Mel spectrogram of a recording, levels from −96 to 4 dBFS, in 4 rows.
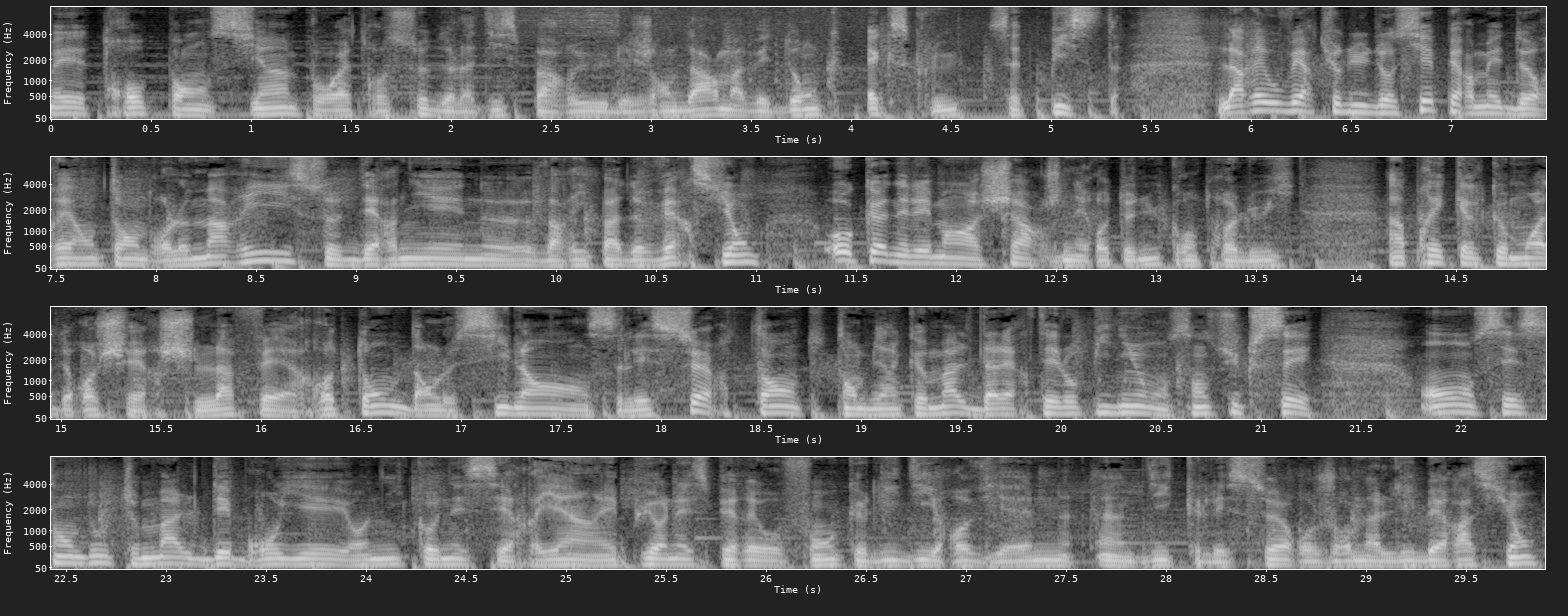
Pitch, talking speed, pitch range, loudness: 105 Hz, 175 wpm, 90-120 Hz, -19 LUFS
